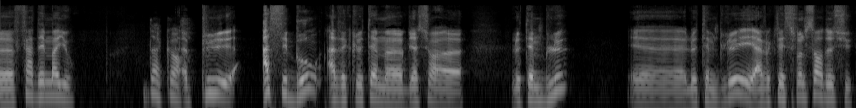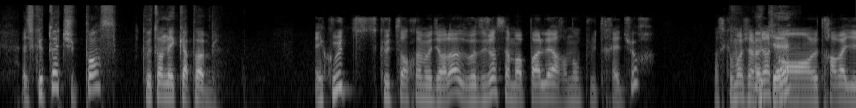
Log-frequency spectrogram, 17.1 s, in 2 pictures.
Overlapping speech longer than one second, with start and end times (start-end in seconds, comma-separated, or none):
none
